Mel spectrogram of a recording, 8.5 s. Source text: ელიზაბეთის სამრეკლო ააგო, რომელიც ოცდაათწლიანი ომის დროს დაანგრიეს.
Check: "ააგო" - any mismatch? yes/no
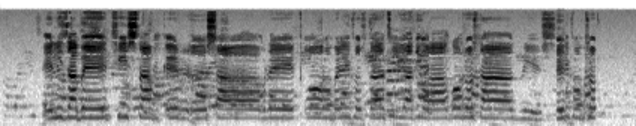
yes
